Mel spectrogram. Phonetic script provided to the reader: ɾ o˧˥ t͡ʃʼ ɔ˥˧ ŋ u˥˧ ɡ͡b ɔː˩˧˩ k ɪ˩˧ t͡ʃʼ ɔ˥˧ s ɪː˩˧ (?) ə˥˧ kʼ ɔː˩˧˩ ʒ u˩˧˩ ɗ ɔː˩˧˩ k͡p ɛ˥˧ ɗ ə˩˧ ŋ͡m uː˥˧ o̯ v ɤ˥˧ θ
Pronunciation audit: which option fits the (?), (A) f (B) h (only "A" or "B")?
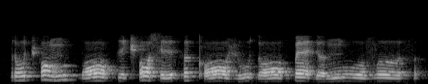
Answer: B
